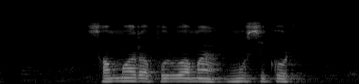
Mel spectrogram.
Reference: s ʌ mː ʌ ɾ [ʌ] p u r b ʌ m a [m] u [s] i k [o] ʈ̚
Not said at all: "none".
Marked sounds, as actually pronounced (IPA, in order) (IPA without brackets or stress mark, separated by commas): ʌ, m, s, o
